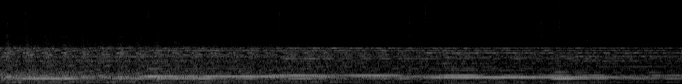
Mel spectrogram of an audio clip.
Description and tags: Six notes played on a pad, for a distorted, granular effect.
